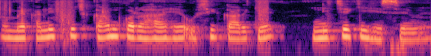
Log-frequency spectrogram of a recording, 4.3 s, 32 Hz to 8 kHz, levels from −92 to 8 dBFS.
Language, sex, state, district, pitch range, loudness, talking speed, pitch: Hindi, female, Bihar, Darbhanga, 185-210 Hz, -17 LUFS, 180 wpm, 195 Hz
